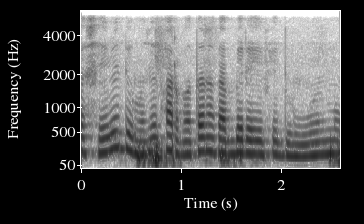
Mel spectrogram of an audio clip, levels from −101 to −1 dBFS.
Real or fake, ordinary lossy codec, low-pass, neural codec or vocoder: real; none; 5.4 kHz; none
